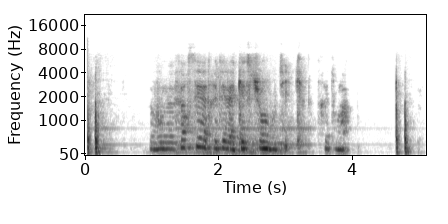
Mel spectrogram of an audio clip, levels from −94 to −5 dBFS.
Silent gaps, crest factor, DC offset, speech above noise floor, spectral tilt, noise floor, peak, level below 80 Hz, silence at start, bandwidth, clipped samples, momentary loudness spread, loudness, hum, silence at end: none; 22 dB; under 0.1%; 51 dB; -6.5 dB/octave; -78 dBFS; -8 dBFS; -52 dBFS; 0.05 s; 7.2 kHz; under 0.1%; 15 LU; -29 LUFS; none; 0.25 s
